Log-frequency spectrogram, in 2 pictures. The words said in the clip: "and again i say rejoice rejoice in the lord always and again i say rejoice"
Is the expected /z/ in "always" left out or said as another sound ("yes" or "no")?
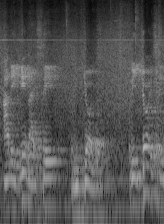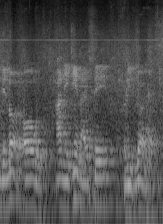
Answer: yes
